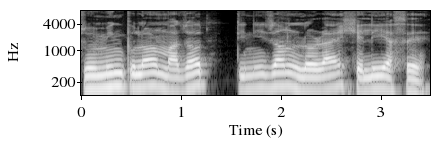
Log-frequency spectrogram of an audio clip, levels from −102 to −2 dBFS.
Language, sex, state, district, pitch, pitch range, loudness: Assamese, male, Assam, Sonitpur, 145 Hz, 130-160 Hz, -13 LUFS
